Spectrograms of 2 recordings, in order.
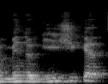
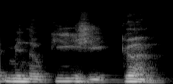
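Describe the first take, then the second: First: Minogijigat, last syllable said "gat"; -gat ending. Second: Minogijigun, last syllable said "gun"; -gun ending. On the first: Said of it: "The ending of Minogijigat". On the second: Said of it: "some people say Minogijigun". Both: Shown as a demonstration.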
